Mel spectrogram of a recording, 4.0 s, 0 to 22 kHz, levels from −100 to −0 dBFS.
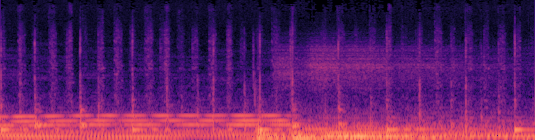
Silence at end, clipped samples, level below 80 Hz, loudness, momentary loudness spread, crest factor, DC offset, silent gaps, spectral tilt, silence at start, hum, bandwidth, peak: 0 s; under 0.1%; -34 dBFS; -31 LUFS; 7 LU; 14 dB; under 0.1%; none; -7.5 dB/octave; 0 s; none; 11 kHz; -16 dBFS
